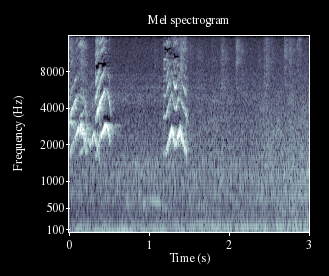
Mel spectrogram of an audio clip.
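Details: Cockatiel calls: three loud arched, rising-then-falling chirps with rich harmonics, two close together near the start and one after a second's pause, over a low steady background hum.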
